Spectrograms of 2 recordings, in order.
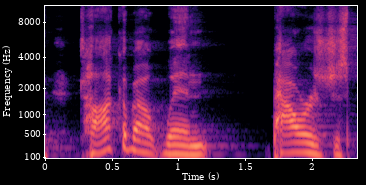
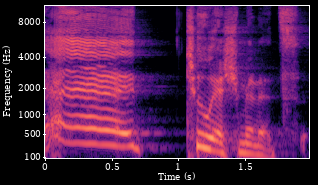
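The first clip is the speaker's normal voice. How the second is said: mock shrug; 12 semitones higher, much slower than usual. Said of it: "we're saying".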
